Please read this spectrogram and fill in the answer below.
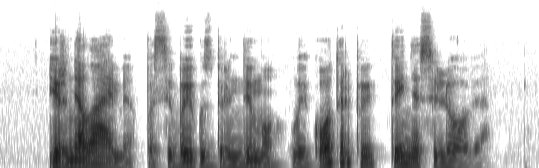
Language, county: Lithuanian, Panevėžys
